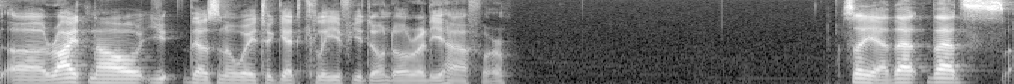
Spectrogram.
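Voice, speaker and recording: Native German speaker, young adult man with a German accent, casual streamer, mid-pitched and resonant, full of ums and restarts. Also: clear, resonant tone. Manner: chatty, answers chat, frequent ums and restarts. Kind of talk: casual live-stream chat while gaming.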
